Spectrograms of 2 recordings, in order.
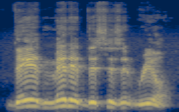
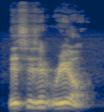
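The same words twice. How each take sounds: First: "they admitted this isn't real" said slowly, each word spelled out; slow enunciation. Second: Said in the usual way. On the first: Shown as a demonstration. Host spelling out "they admitted this isn't real" for listeners, slowly. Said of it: "let's just really enunciate this". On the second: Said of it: "When they look at you and say".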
